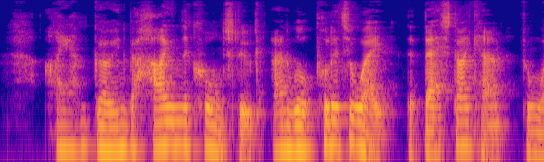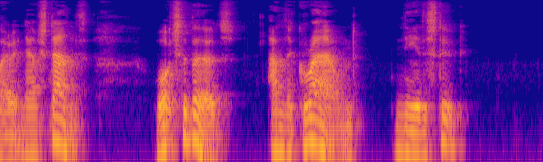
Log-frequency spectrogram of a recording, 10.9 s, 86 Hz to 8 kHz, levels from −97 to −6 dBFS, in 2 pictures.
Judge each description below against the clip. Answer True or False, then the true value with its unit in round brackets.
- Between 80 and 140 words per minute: False (165 wpm)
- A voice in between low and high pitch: False (115 Hz)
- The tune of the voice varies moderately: True (4.3 semitones)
